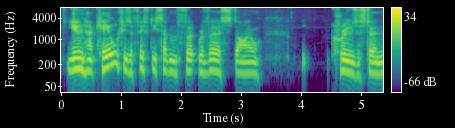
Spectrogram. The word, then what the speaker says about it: Ewn Ha Cul: I've taken advice on that, as well as the pronunciation. So if you disagree, then let me know. Ewn Ha Cul, she's a 57-foot reverse-style cruiser-stern narrowboat built in 2009 by Cheshire Narrowboat.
